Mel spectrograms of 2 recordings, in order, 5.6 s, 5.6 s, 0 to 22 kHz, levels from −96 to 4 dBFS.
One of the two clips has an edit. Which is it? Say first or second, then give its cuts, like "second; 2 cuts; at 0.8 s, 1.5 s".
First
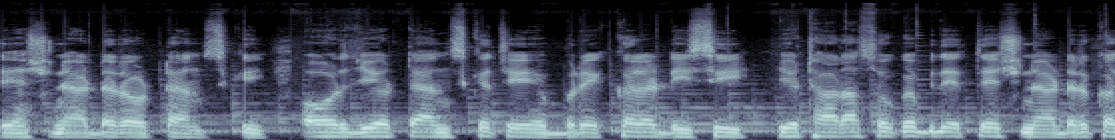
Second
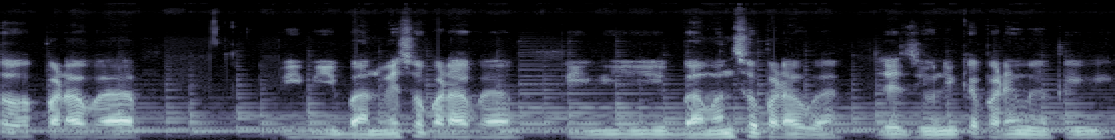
first; 2 cuts; at 1.4 s, 3.8 s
